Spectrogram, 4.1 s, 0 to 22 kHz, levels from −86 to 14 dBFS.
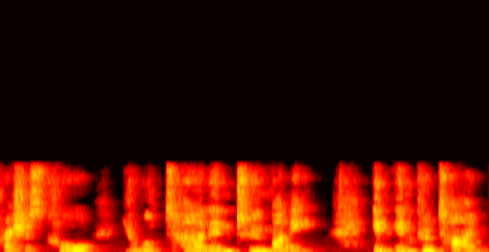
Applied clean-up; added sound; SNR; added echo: classical method WPE with log-MMSE.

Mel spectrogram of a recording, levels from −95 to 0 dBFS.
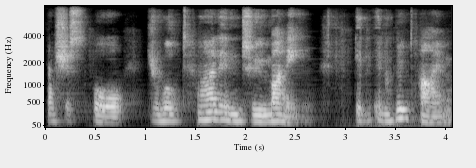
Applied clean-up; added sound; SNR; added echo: neural mask model DeepFilterNet 3.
